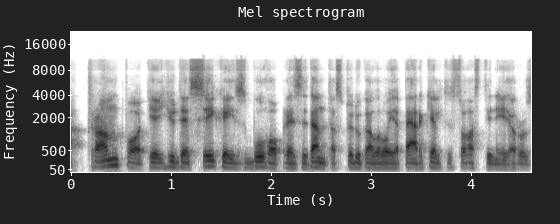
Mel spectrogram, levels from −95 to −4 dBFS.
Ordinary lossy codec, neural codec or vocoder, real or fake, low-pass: Opus, 32 kbps; codec, 16 kHz in and 24 kHz out, 0.8 kbps, FocalCodec, streaming, 65536 codes; fake; 10.8 kHz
